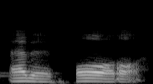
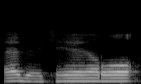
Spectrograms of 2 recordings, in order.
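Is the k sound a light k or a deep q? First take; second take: deep q; light k. First: The k sound is a deep, thick q. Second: The k sound is light and thin. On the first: The speaker calls it wrong. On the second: The speaker calls it right. "Ka. Harusnya tipis"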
